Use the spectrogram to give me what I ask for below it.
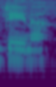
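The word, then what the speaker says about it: Dayana: name hi marco i'm dana marco how do i spell that it's not really spelled the way it sounds okay it's d a y and a okay i'll see you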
